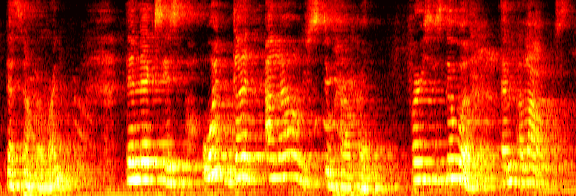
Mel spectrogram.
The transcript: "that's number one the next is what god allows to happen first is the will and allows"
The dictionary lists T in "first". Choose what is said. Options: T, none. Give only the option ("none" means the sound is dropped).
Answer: none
